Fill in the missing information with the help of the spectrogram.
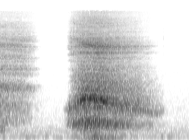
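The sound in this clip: Forceful whooshing exhale through the mouth during a breathing exercise, a loud breathy rush lasting about a second, preceded by a softer, shorter breath.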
